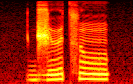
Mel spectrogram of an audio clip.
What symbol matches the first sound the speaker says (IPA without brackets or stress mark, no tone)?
d͡ʒ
